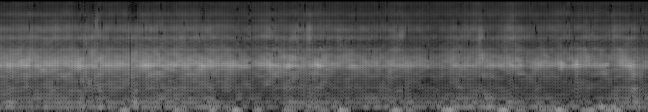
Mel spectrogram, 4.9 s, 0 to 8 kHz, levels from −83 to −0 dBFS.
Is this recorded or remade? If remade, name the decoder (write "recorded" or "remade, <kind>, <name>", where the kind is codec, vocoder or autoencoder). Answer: remade, vocoder, BigVGAN v2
